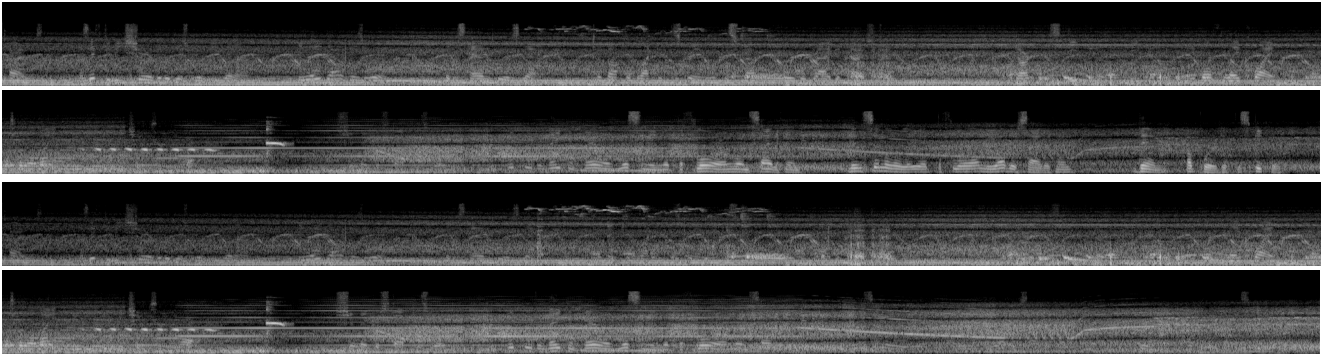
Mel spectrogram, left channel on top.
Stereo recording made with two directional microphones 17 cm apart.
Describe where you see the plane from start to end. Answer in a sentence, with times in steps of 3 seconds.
You can hear the plane on the left from 0 s, in the centre from 9 s and on the right from 15 s.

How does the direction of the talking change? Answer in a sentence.
You can hear the talking move from left to right and back again.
